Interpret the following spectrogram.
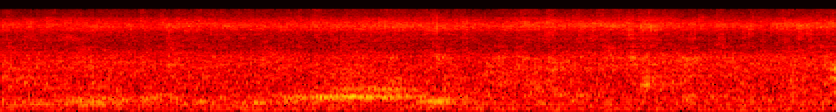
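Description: Tap water running in a thin stream and splashing into a steel pot as fish is washed by hand, a steady splashing with no break.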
